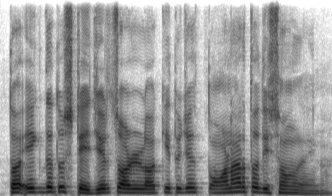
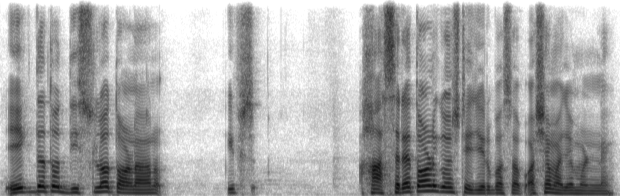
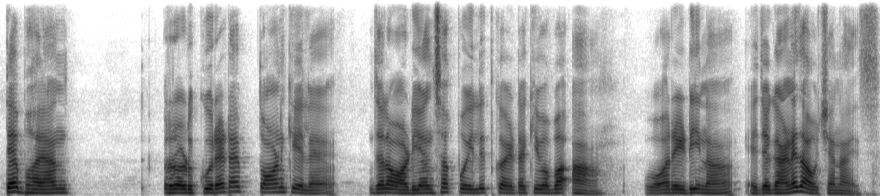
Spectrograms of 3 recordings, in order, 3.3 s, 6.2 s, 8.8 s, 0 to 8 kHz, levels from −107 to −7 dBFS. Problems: background sounds at intervals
